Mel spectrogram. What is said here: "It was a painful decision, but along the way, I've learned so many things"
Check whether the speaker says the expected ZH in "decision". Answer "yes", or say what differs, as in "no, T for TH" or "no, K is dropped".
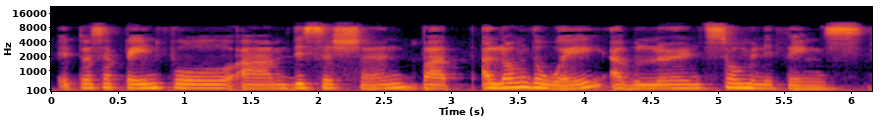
no, SH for ZH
